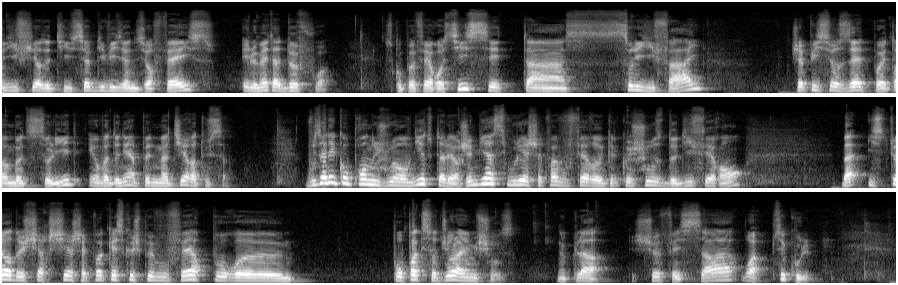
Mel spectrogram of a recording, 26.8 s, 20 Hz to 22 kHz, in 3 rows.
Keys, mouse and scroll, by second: 3.8-6.7 drag, 6.7-7.8 middle drag, 7.8 z, 9.5-10.0 scroll up 2, 13.5-15.6 drag, 15.6 scroll up 1, 15.6 middle click, 16.4-17.0 scroll down 3, 17.0-18.3 middle drag, 18.3 g, 22.3 middle click, 23.2-24.3 right drag, 24.3 middle click, 25.0-25.4 scroll down 2, 25.4-26.7 middle drag, 26.7 KP_1.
